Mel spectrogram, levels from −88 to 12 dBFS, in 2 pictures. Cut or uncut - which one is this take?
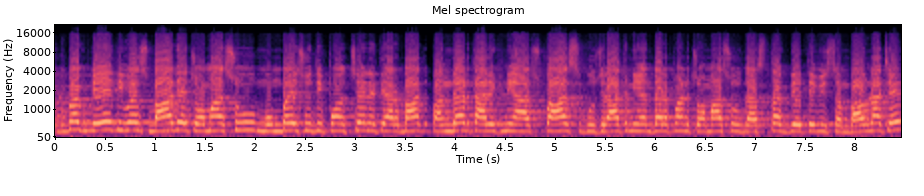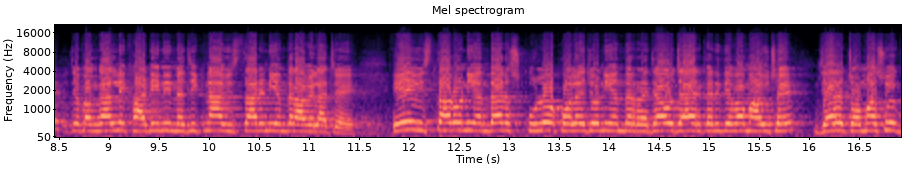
cut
